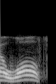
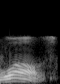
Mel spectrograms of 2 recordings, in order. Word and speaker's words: Walz: So, I was really upset that they kept pronouncing our governor's name wrong. Did you see that? – Yeah, Walz instead of Walz. – Yes, what was that about? There's no T in the man's name.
